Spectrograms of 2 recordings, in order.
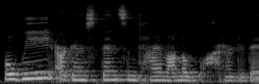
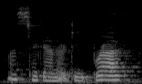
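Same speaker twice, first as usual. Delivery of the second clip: normal talking voice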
